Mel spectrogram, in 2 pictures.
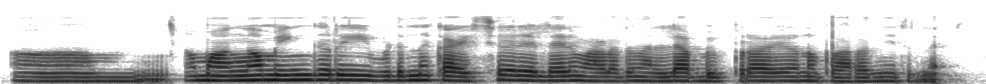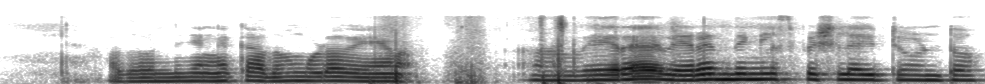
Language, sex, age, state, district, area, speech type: Malayalam, female, 30-45, Kerala, Thiruvananthapuram, rural, spontaneous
